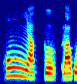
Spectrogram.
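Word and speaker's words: 翻訳: 홍야크라고 읽어줍니다. 답은 몇 번이죠? 2번이에요. 홍야크. 타금이 들어가지도 않고 야쿠랑 요쿠를 헷갈려서도 안 되는 거죠.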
